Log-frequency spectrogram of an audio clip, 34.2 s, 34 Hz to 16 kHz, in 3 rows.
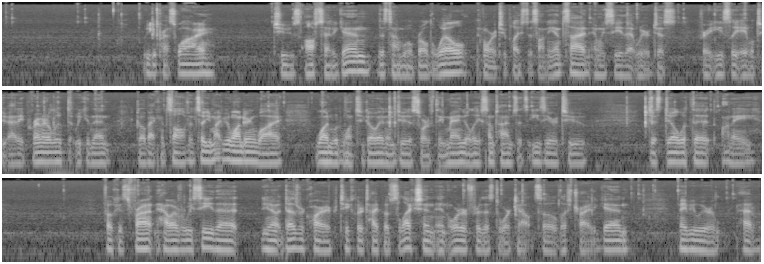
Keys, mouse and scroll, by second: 0.1 ctrl+click, 0.1 ctrl+click, 1.8 scroll up 1, 1.9 middle click, 2.3 y, 4.0-7.5 drag, 5.7-7.5 scroll, 7.5 scroll up 1, 8.8 click, 9.1 middle click, 9.1 middle click, 10.1 click, 10.7 middle click, 11.8 ctrl+click, 12.4 ctrl+shift+middle click, 12.8 shift+click, 13.8 shift+click, 14.2 middle click, 15.3 ctrl+click, 15.6 ctrl+middle click, 16.6 scroll up 1, 17.1 y, 17.7-19.2 drag, 21.0 y, 22.0 click, 23.7-25.1 middle drag, 25.1 scroll up 1, 25.4 y, 27.1-29.5 drag, 29.5 scroll down 1, 29.7 middle click, 30.5 2, 30.8 click, 31.2 middle click, 32.2 ctrl+click, 32.6 middle click, 33.7 ctrl+click.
